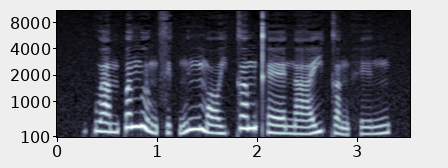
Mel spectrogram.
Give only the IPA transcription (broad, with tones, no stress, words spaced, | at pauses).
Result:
kʷaː˨mpɐ˥ŋlʊ˨˩ŋ sɪ˨k̚ŋɪ˥ŋmɔː˨j kɐ˥mkʰɛː˨naː˨˥j kɐ˨˩ŋhɪ˨˧ŋ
